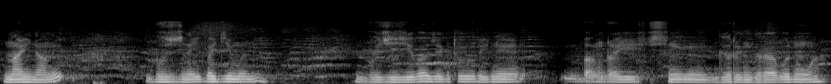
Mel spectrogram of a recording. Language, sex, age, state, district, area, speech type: Bodo, male, 60+, Assam, Kokrajhar, urban, spontaneous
